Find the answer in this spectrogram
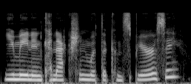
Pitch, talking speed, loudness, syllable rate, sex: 235 Hz, 220 wpm, -16 LUFS, 6.7 syllables/s, female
